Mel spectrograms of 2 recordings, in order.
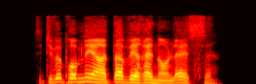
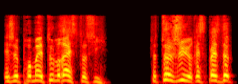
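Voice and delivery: high, louder heated shout; 8 semitones higher, 4 dB louder than usual. Acted. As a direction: keep yelling the promise. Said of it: "cria Nineveh".

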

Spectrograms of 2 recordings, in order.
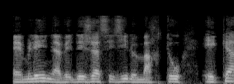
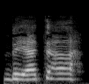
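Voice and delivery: high loud happy cry; young man greeting his friend, joyful; joyful call; 12 semitones higher, 4 dB louder than usual. A narrator's reading. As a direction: greet an old friend with delight. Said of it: "lança joyeusement le jeune Haken".

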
